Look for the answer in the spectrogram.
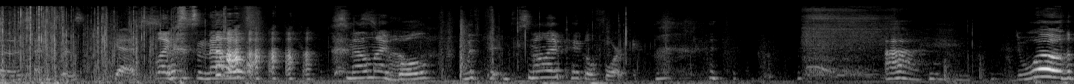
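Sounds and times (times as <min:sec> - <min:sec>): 
low room noise: 0:00.0 - 0:10.7
speech: 0:01.6 - 0:02.8, 0:03.4 - 0:07.2, 0:08.9 - 0:09.6, 0:10.2 - 0:10.7
laughter: 0:02.1 - 0:03.4
deep breath in: 0:08.0 - 0:09.0.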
